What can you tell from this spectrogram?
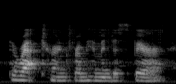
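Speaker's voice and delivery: ordinary delivery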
